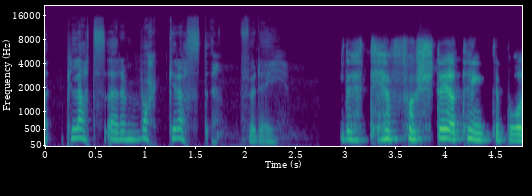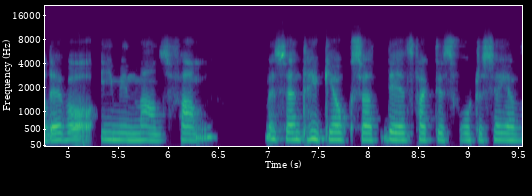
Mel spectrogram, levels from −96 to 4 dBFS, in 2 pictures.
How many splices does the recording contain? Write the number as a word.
one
